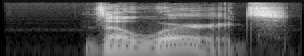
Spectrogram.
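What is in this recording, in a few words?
"words", male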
